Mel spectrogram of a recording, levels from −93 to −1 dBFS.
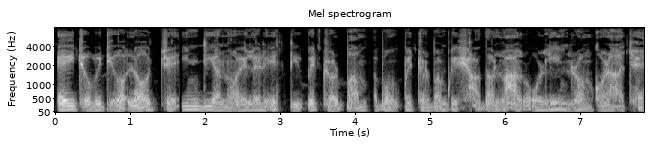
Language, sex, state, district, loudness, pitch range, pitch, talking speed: Bengali, male, West Bengal, Malda, -24 LUFS, 100-120 Hz, 115 Hz, 145 wpm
